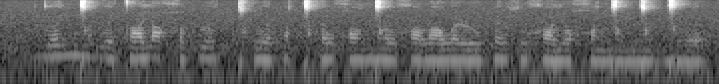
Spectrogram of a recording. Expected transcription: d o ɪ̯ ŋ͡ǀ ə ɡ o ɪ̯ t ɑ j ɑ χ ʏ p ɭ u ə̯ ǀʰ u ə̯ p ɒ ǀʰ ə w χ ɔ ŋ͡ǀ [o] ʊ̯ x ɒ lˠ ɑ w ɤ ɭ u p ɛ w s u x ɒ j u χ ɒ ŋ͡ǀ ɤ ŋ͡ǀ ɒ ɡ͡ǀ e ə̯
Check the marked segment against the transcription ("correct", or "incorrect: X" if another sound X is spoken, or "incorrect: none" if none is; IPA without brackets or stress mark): incorrect: ɤ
